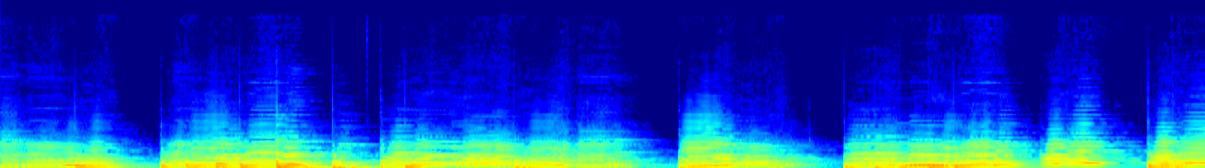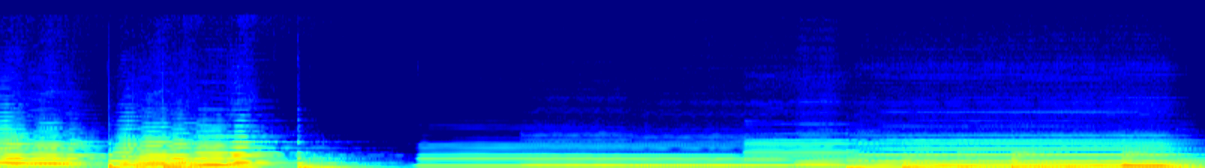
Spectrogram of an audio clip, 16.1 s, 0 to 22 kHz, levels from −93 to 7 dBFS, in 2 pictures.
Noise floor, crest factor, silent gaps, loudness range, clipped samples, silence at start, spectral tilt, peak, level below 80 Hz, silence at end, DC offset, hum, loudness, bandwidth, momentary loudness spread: -49 dBFS; 18 dB; none; 9 LU; under 0.1%; 0 s; -7 dB/octave; -10 dBFS; -60 dBFS; 0 s; under 0.1%; none; -28 LUFS; 10 kHz; 13 LU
